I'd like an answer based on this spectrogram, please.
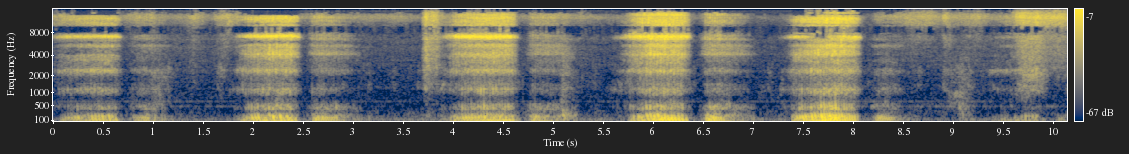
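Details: Jindo dog snoring: deep rumbling breaths repeated roughly every two seconds, loud low snorts alternating with softer intakes, steady and unhurried, in a quiet setting.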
